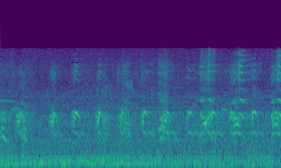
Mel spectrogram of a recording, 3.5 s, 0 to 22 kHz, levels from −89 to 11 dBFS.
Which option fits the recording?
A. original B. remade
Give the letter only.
A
